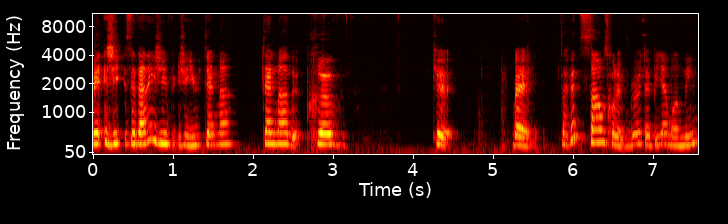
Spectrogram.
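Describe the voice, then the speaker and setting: In a Quebec accent, a woman with a high voice speaks at a moderate pace in an animated tone, her pitch varying in an ordinary way and her speech broken by long, frequent pauses. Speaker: exchange student vlogger. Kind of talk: casual vlog storytelling.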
